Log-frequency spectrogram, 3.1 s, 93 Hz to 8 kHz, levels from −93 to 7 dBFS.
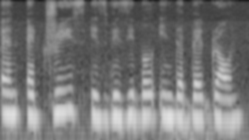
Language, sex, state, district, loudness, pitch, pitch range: English, female, Nagaland, Kohima, -15 LUFS, 195 Hz, 185-205 Hz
